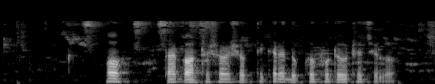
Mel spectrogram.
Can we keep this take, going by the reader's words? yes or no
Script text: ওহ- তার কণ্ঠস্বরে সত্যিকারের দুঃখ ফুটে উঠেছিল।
yes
